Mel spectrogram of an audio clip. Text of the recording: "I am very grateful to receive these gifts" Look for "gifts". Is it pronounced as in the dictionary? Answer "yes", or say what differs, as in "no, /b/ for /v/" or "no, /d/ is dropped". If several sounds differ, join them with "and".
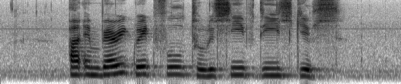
yes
